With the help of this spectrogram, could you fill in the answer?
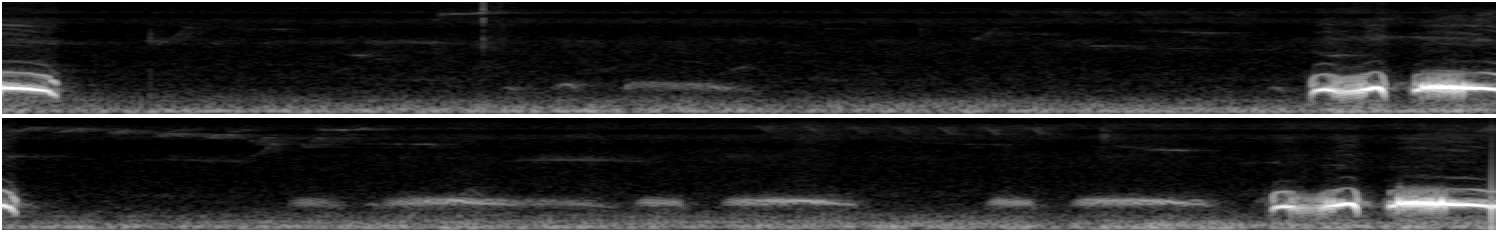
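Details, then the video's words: Spotted dove decoy on the ground, luring wild doves. Sparse cooing: a clipped note, then a full phrase of two short coos and a long mellow one, faint softer coos in between, and another phrase at the end. "ต่อนกเขาใหญ่ต่อดิน ติดแล้วยังสู้"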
